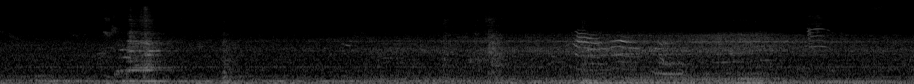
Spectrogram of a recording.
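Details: Rescued mother cat tending her kittens and a specially cared-for adopted kitten; brief high meows come in scattered bursts, the clearest two about four seconds apart, over a constant low background hum with faint clicks.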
